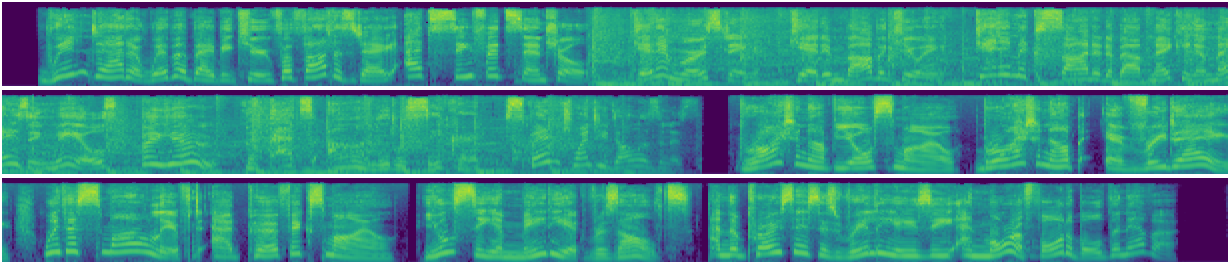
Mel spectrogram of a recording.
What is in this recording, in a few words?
english australian radio imaging; australische Sprecherin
